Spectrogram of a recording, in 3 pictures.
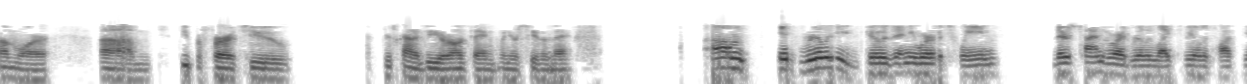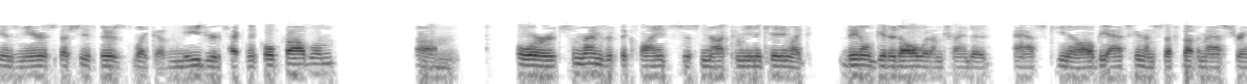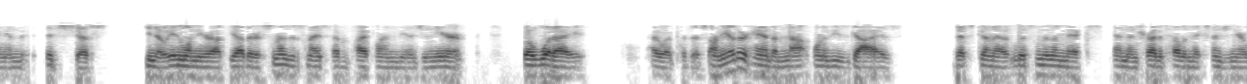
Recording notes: Phone Interview.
